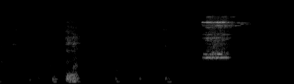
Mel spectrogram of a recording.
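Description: A mobile phone ringtone chirps once in a brief, bright electronic burst lasting about half a second during a court hearing, preceded by a few faint clicks and a short rustle, with no talking.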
